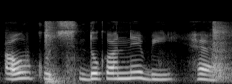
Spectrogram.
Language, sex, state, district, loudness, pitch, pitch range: Hindi, female, Uttar Pradesh, Saharanpur, -18 LUFS, 255 Hz, 235-270 Hz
